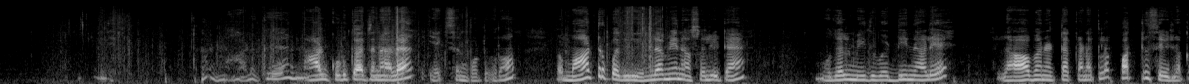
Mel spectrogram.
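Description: A woman speaks calmly and clearly, as if teaching, close by.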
